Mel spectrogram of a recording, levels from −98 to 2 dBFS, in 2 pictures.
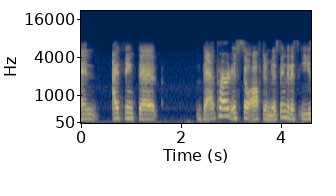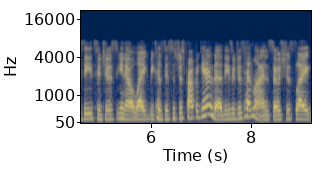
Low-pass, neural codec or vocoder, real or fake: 7.2 kHz; none; real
